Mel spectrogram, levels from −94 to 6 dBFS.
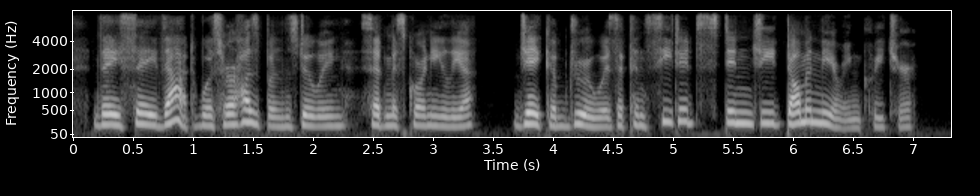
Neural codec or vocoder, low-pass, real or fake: codec, 16 kHz, 6 kbps, DAC; 7.2 kHz; fake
